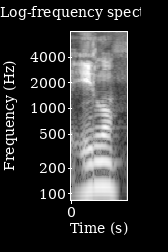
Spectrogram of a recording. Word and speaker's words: Elam: And then lastly, Detroit at 32, their pick from the Rams, Kyrie Elam, I think I pronounced his name, cornerback from Florida. – You said Elam? – Yep.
